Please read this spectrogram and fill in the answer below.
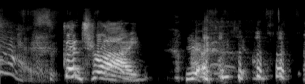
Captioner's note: laughter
